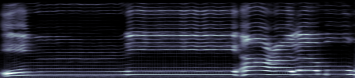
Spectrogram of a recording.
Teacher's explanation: لکم، لکم میں بھی اظہار شفوی ہے، غنہ نہیں کریں گے، ان کی نون مشدد ہے سختی سے، جمعوں کے ساتھ ہم نے ادا کرنا ہے، اور نی پہ جو ہے مد منفصل ہے، حروف مدہ کے بعد حمزہ دوسرے کلمے میں آ گیا ہے تو مد منفصل 4 الفی مد ہے، ہم نے اس کو 4 حرکات کے برابر لمبا کر کے پڑھنا ہے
